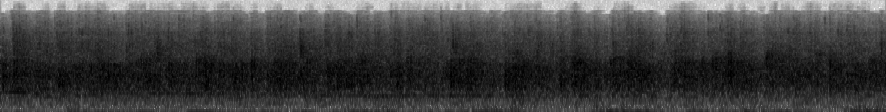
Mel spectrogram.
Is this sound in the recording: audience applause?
yes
